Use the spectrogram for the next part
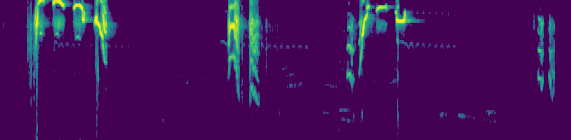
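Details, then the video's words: A squirrel calling in short bursts of high, squeaky, partly whistled chips. Groups of three or four notes are spaced a few seconds apart and separated by silence. "សំលេងដង្ហែន Squirrel 🐿️ Sound"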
